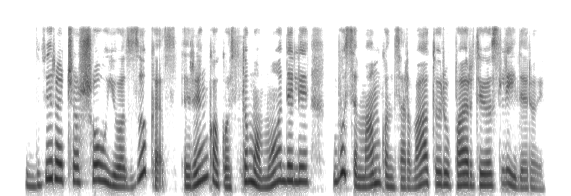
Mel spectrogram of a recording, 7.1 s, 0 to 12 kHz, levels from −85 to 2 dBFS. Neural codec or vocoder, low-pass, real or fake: none; 7.2 kHz; real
